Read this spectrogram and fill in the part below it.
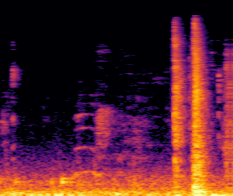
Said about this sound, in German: Warte, mach mal die Tür zu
